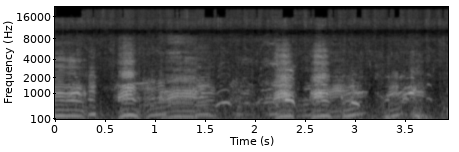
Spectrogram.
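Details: Geese eating on a farm give a busy run of nasal honks, short and harmonic-rich, overlapping from several birds, with a few louder bursts standing out above steady low chatter.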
